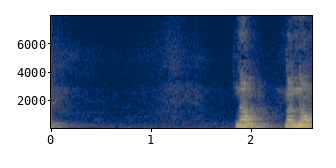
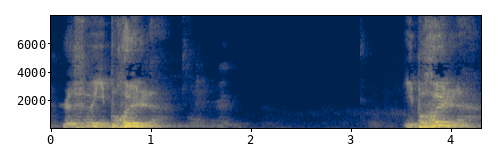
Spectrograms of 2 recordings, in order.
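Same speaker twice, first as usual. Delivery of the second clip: louder, hammering "brûle" down hard; loud preaching emphasis; 7 dB louder than usual. Real, not acted. Preacher warning the congregation that revival fire burns, loud emphatic. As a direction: warn them, loud and heavy, that fire burns.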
